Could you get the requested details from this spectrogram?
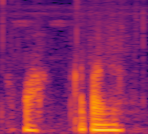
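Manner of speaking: soft, low whisper. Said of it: "nggak usah bisik-bisik".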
